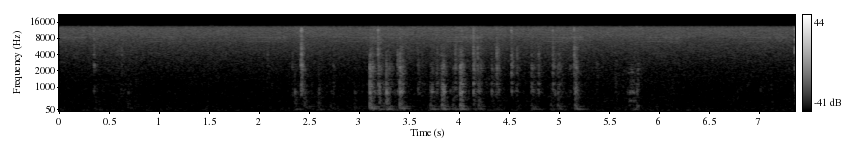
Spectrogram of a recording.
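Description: A quick flurry of small plastic clicks and taps: the little plastic motor cover being handled and fitted back onto the quadcopter's plastic arm. It starts about two seconds in and dies away a few seconds later.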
